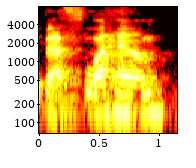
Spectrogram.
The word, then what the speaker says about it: Bethlehem: The Hebrews don't have th. So when you say Bethlehem, they would not say th. It's bet. So it's a hard T.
